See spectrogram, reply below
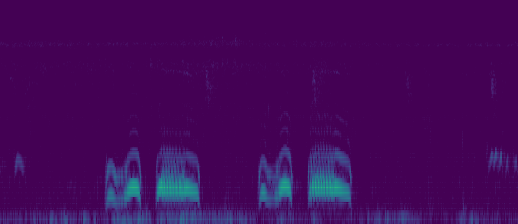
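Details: Spotted dove in a drawn-out calling match with a wild rival dove, giving two quick phrases of a looping note then a long rolling coo, with faint answering coos at the edges.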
